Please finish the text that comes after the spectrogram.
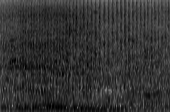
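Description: Tuk-tuk and motorcycle engines putter and rattle steadily on a busy street in San Pedro La Laguna, a lakeside town, a continuous throbbing drone with a rough, pulsing texture throughout.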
